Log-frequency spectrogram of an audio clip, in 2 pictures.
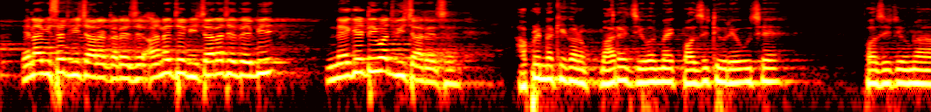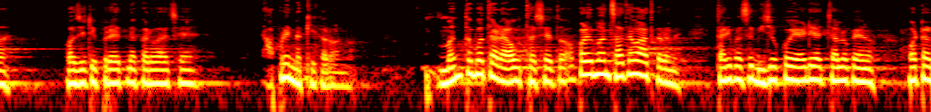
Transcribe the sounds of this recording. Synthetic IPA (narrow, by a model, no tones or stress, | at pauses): enaʋiʃed͡ʒʋit͡ʃaɾakəɾet͡ʃʰeʔəned͡ʒeʋit͡ʃaɾet͡ʃʰet̪ebi | neɡeʈiʋəd͡ʒʋit͡ʃaɾet͡ʃʰe | apɽ̃enəkːikəɾʋanmaɾed͡ʒiʋənmãek̚pɔziʈiʋɾeʋũt͡ʃʰe | pɔziʈiʋnã | pɔziʈiʋpɾəjət̪nəkəɾʋat͡ʃʰe | apɽ̃enəkːikə̰ɾʋa̰nũ | mənt̪obət̪aɭeaʋut̪ʰəʃet̪oapəemənsat̪ʰeʋat̪kəɾenet̪aɾipasebid͡ʒokoiɛɽijat͡ʃalokanoʋɔʈəɾ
